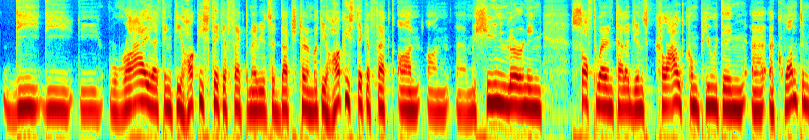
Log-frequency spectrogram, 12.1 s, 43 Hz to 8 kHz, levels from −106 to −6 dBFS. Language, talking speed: English, 160 wpm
